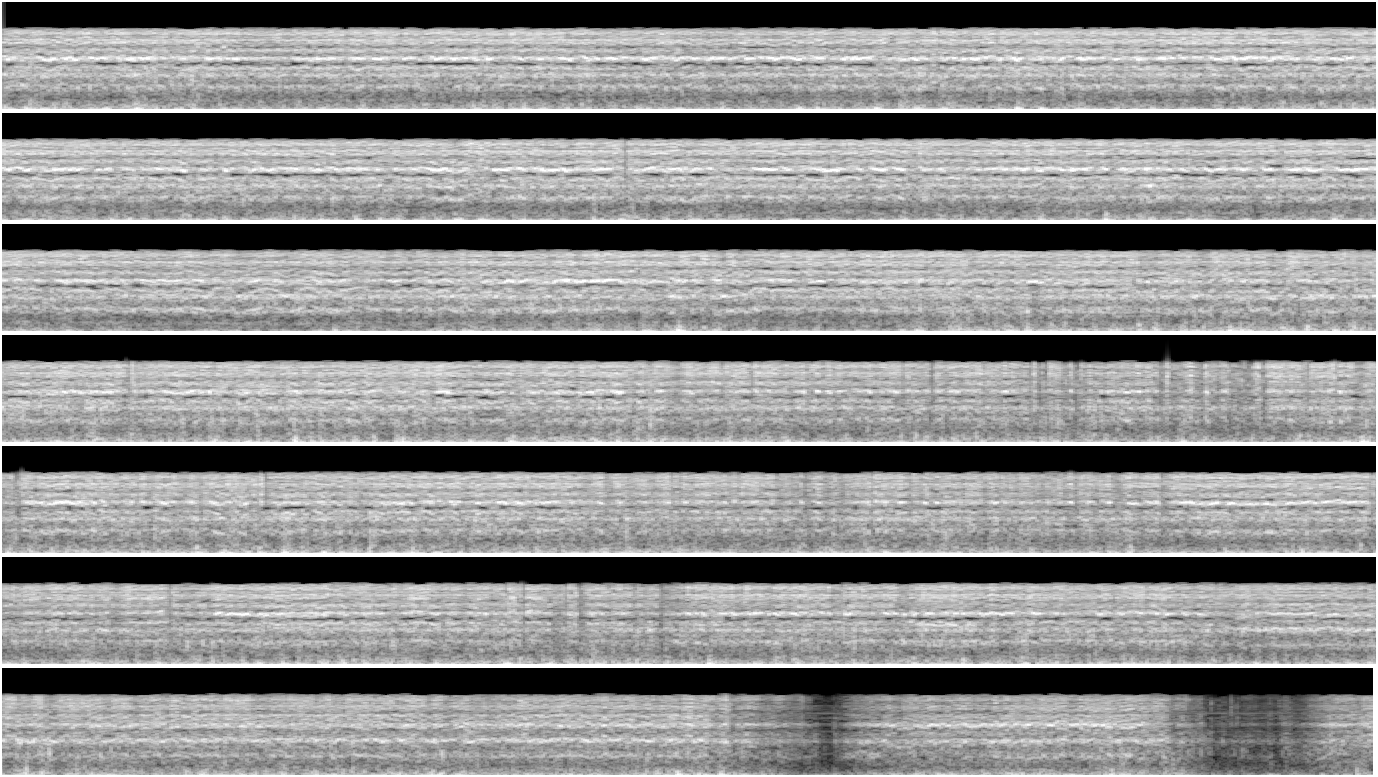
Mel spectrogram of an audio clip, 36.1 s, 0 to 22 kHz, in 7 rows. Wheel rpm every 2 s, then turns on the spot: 230, 230, 230, 240, 230, 220, 210, 210, 220, 230, 230, 230, 230, 220, 230, 200, 150, 100.
none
